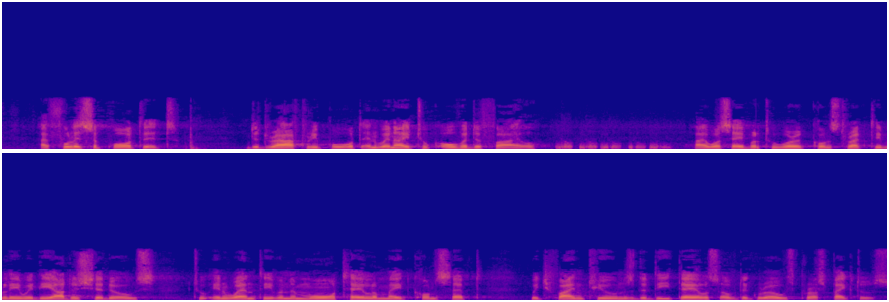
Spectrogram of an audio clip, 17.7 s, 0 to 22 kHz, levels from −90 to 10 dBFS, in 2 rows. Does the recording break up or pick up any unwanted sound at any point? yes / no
yes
